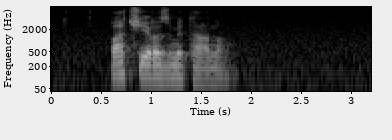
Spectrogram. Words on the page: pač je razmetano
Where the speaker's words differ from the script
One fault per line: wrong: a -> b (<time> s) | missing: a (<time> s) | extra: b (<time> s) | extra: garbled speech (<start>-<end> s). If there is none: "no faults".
no faults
